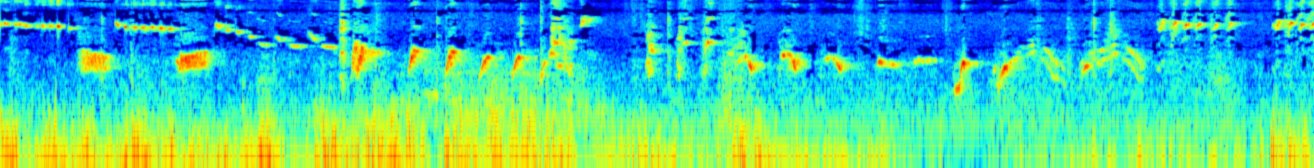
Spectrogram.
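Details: Male white-rumped shama courting a female in a compact stacked breeding cage, opening with high thin whistles, then a run of repeated rising notes, then looping slurred phrases, with faint wing flutter and background rumble.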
